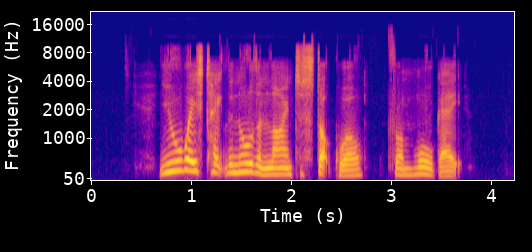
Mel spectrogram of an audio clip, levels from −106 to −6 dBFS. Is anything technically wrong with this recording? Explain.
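Yes. The whole speech clip carries what sounds like Bluetooth SBC compression, and it's plainly audible from start to finish. The treble thins out and flickers, with a gritty, grainy edge sitting on the speech. That's likely SBC running lean, around 80 kbps by ear: the codec splits the signal into a handful of wide bands and doles out bits crudely, so the upper bands get starved and the rest gets quantised coarsely, leaving that rough, aliased top end.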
